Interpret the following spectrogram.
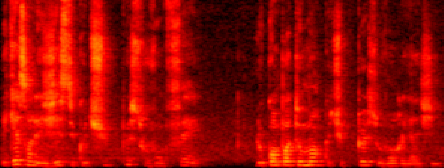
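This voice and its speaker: A woman vlogger talking earnestly to her viewers, emphatic and often soft and hushed. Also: medium pitch, unhurried. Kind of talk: earnest talk to camera. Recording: echoey room with faint background noise.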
